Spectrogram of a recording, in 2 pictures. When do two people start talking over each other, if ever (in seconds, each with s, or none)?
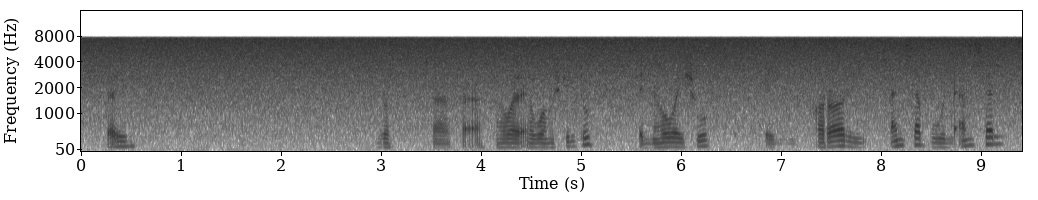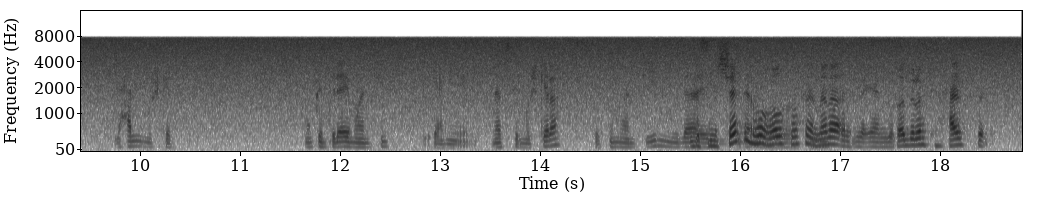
15.5 s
